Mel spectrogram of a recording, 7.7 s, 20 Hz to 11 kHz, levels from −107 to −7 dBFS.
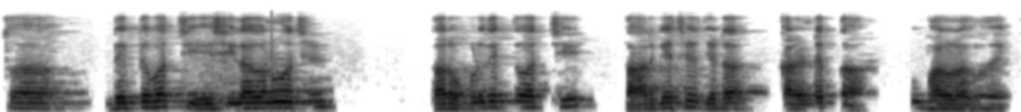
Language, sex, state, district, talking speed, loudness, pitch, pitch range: Bengali, male, West Bengal, Malda, 140 wpm, -17 LUFS, 155 Hz, 140-175 Hz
